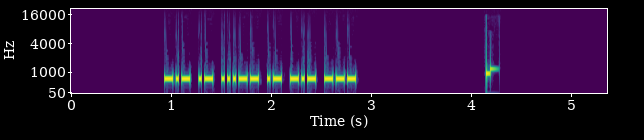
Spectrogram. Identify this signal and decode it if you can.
Morse code, heard as a keyed tone, about 44 wpm, 700 Hz. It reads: KA3AKO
